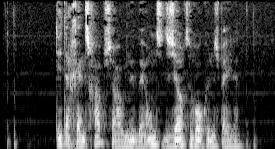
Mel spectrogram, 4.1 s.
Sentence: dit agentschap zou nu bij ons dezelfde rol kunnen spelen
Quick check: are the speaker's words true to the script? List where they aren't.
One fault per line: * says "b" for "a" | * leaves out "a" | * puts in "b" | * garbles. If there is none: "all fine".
all fine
